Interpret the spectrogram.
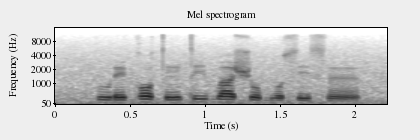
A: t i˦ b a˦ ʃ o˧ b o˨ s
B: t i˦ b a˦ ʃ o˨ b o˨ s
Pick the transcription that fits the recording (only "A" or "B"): A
